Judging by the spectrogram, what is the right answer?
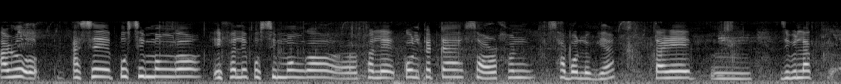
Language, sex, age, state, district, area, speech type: Assamese, female, 30-45, Assam, Kamrup Metropolitan, urban, spontaneous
